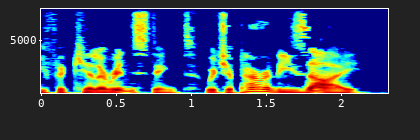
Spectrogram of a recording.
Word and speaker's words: Zai: Killer Instinct, which apparently Zai, pronounced Zai remember, thought was a bit harsh in the mag, but it gets in anyway, no objections.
